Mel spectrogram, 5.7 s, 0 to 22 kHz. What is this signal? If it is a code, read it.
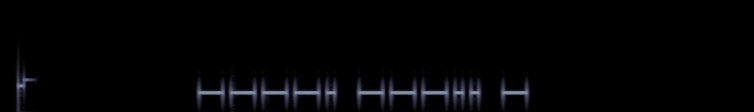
Morse code, heard as a keyed tone, about 20 wpm, 700 Hz. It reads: 98T
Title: Three Letter-Number Combinations - 20wpm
